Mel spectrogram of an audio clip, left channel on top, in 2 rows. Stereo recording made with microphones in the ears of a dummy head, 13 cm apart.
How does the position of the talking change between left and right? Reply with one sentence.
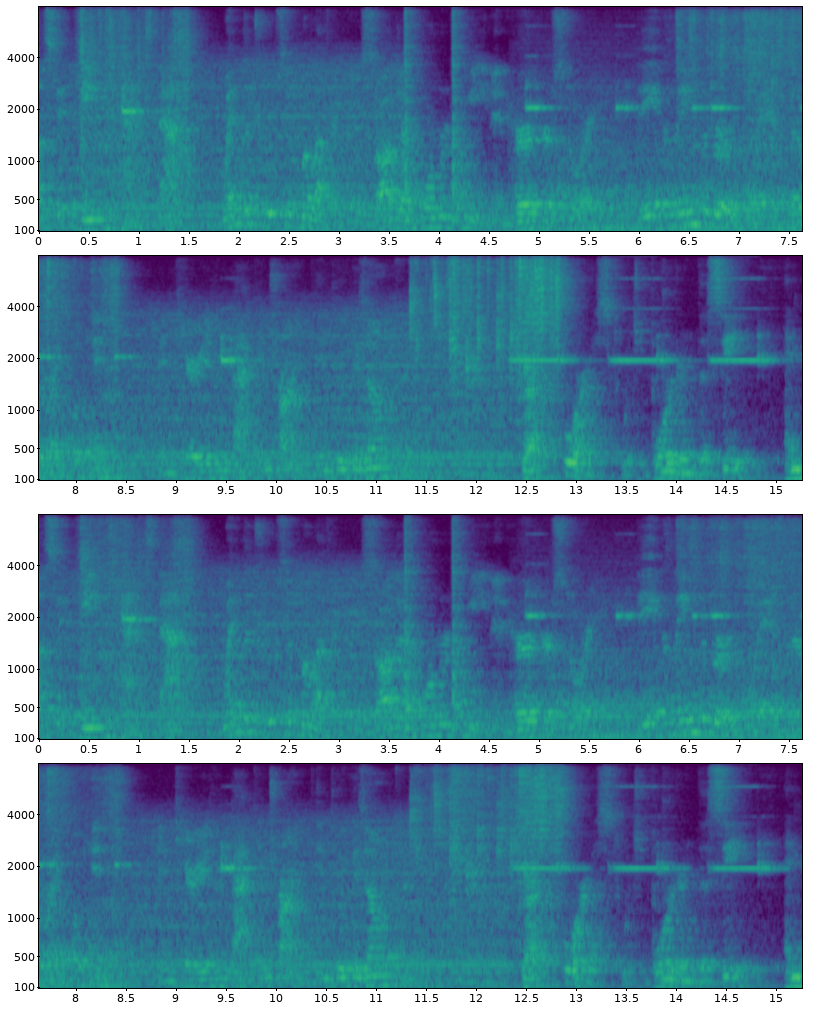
You can hear the talking move from left to right and back again.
